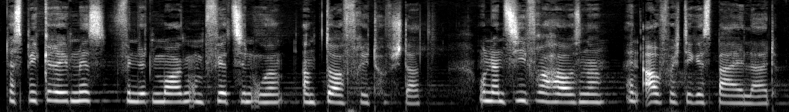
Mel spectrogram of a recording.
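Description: A solemn village mayor, played by a teenage girl, speaks formally in a fairly high voice. The school recording carries long reverb. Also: steady tone, unhurried, natural voice. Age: teens. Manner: formal speechmaking.

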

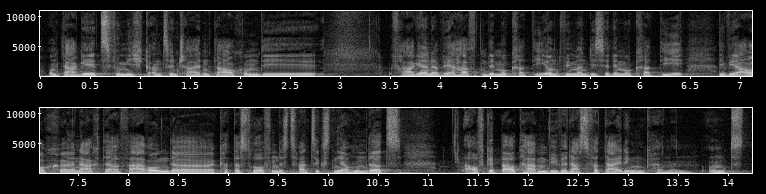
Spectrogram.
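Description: A man's voice: mid-range voice, fairly even intonation, normal speed, a little mellow. A man from Tyrol, a teacher answering interview questions thoughtfully and hesitantly, with many filler sounds. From South Tyrol. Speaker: teacher in a school project.

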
